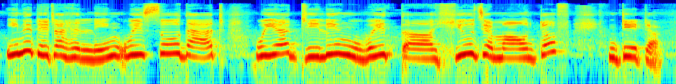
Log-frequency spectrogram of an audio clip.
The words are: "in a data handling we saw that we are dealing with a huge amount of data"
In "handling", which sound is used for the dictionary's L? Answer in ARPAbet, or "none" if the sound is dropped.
none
